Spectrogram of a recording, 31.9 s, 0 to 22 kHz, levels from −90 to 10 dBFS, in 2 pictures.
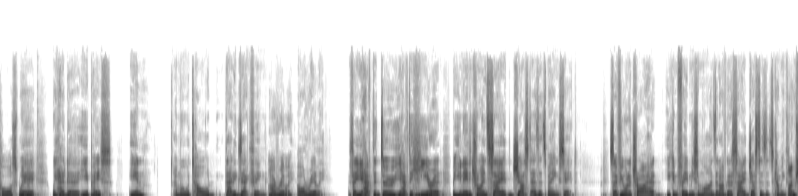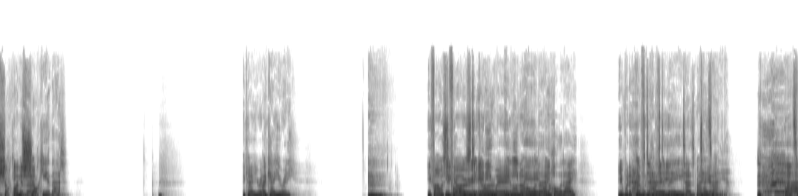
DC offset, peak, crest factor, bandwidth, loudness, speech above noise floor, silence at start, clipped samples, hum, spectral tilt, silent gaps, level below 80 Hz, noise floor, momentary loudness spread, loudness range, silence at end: under 0.1%; -2 dBFS; 14 dB; 16 kHz; -17 LUFS; 51 dB; 0 s; under 0.1%; none; -5.5 dB/octave; 3.31-3.40 s, 6.80-6.97 s, 17.73-18.83 s, 19.71-20.81 s, 22.48-23.21 s, 24.16-24.51 s, 27.98-28.33 s; -38 dBFS; -66 dBFS; 9 LU; 5 LU; 0 s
